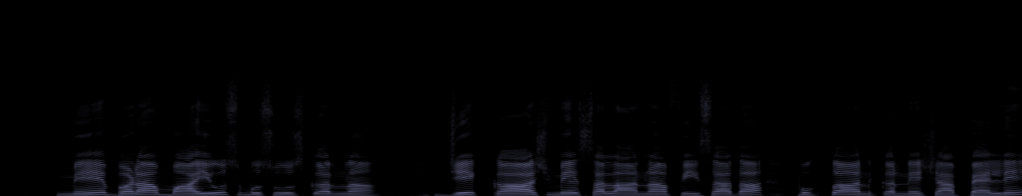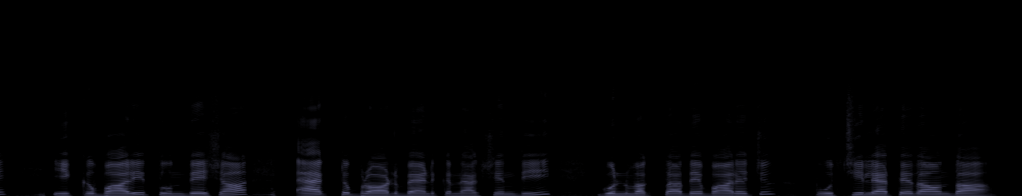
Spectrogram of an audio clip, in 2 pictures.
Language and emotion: Dogri, sad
